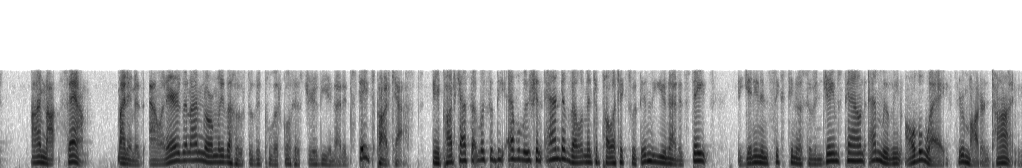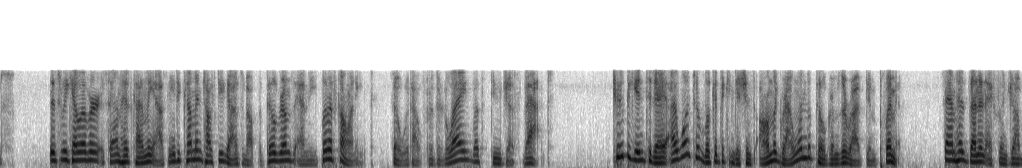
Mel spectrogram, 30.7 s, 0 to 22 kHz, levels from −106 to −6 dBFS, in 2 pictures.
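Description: Throughout the speech, GSM full-rate coding damage is plainly audible. The codec models the vocal tract and excites it with sparse regular pulses, which fits the 13 kbps full-rate standard. Voices sound buzzy and gravelly. Nothing passes above 3.8 kHz.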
